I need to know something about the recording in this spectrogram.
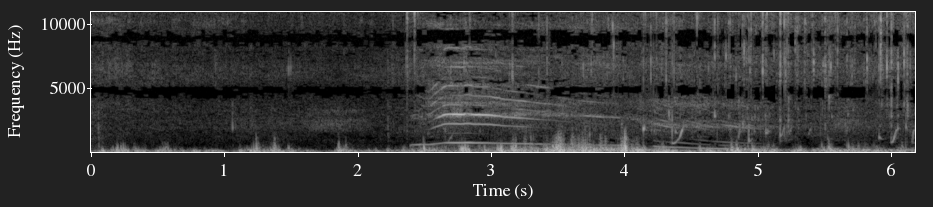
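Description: Water sloshing and splashing as a landing net scoops blue crabs up out of the water. From about two and a half seconds in, a high-pitched voice calls out in a long gliding tone, followed by a few shorter falling calls.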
